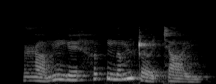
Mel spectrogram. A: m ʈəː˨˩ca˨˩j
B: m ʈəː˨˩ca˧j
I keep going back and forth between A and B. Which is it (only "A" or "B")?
A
